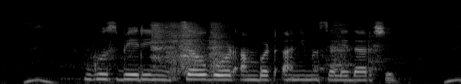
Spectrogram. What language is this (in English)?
Marathi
